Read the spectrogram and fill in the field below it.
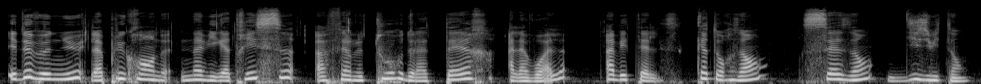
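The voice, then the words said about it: Avignon Southern French accent. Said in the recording (French): “avec l'accent d'Avignon ... c'est avec l'accent Avignon”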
